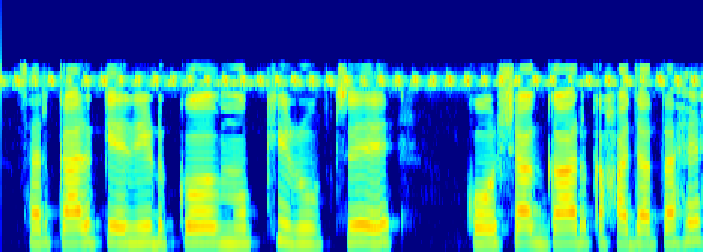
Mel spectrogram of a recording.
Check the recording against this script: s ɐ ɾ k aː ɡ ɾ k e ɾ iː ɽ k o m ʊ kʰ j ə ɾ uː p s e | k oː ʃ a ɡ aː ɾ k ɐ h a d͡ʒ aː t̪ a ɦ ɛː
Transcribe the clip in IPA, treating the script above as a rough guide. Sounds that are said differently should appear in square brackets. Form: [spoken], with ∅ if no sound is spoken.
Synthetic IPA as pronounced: s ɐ ɾ k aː [∅] ɾ k e ɾ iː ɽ k o m ʊ kʰ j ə ɾ uː p s e | k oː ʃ a ɡ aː ɾ k ɐ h a d͡ʒ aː t̪ a ɦ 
